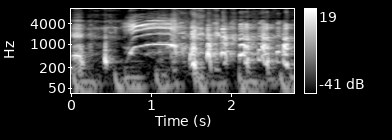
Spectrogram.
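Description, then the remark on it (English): A person imitates an elk's bugle with a single rising, strained, whistly vocal call lasting about half a second, then breaks into choppy, breathy laughter. “You want to hear my elk impression?”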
